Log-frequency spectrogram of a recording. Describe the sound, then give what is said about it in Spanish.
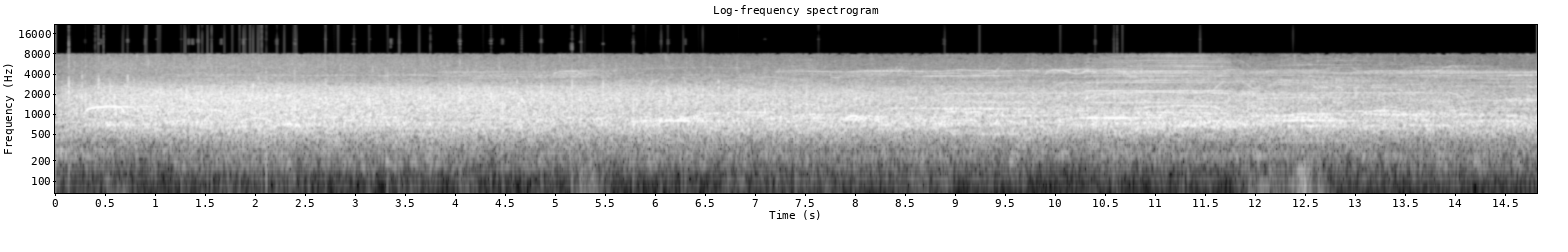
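A large crowd of young Panamanians at an assembly claps steadily and loudly for about fifteen seconds, a dense, continuous wash of applause with a few scattered shouts and cheers rising from within it. “El experimento de sociología consiste en esta pregunta: ¿es posible para los jóvenes panameños aplaudir sin gritar?”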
